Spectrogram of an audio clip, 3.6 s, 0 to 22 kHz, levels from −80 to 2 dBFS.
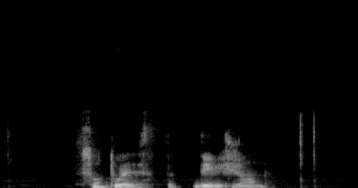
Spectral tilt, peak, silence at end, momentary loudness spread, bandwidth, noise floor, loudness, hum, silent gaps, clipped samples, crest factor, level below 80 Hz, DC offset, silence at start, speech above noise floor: -6.5 dB/octave; -6 dBFS; 0.9 s; 23 LU; 9 kHz; -73 dBFS; -24 LUFS; none; none; under 0.1%; 20 dB; -66 dBFS; under 0.1%; 0.85 s; 49 dB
